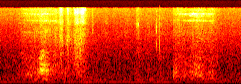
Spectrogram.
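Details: Sleeping dog with a peaceful face gives two soft, rasping snores about three seconds apart over a low steady room hum; ordinary snoring.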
